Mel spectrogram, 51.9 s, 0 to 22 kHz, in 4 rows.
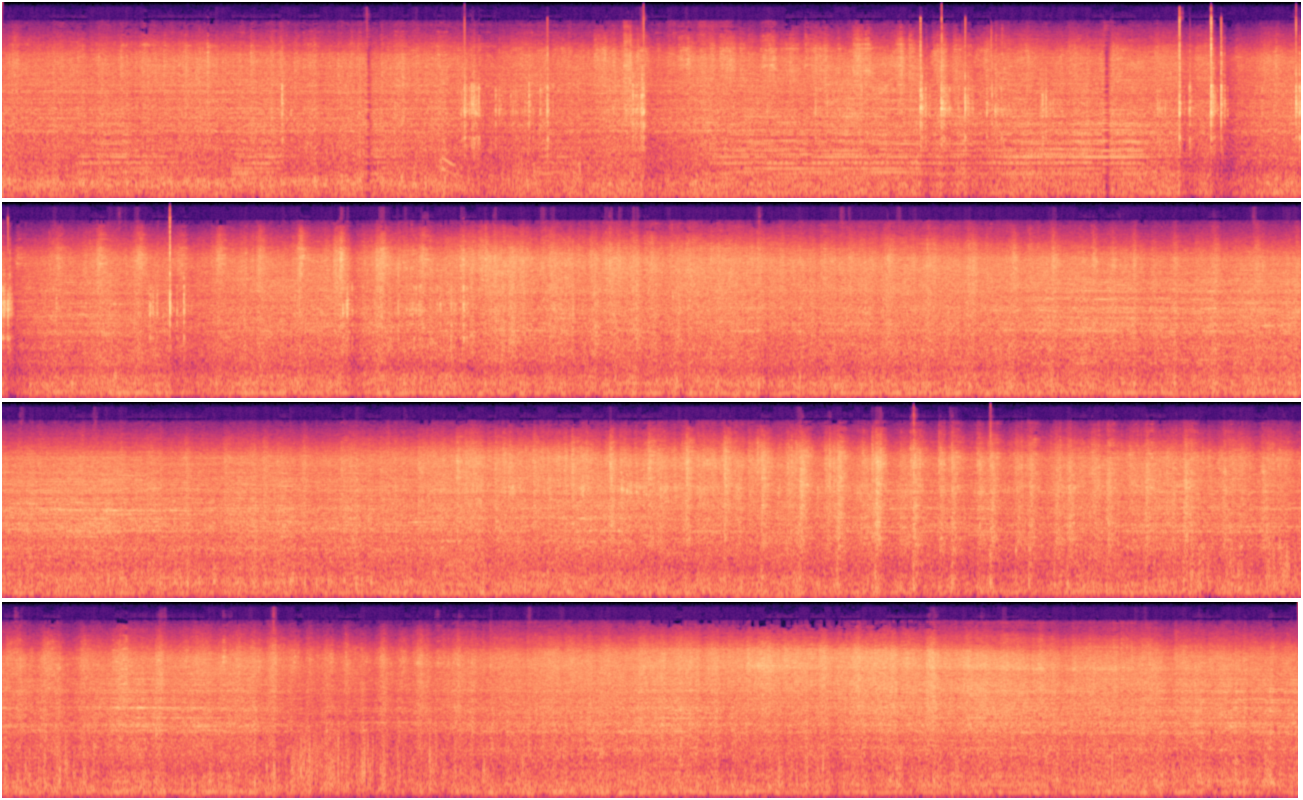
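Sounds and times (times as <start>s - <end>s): rumble of rolling freight cars: 0.0s - 51.9s
locomotive horn chord: 0.8s - 3.0s, 7.1s - 11.7s
wheels clicking over rail joints: 1.6s - 26.3s, 27.1s - 51.9s.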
